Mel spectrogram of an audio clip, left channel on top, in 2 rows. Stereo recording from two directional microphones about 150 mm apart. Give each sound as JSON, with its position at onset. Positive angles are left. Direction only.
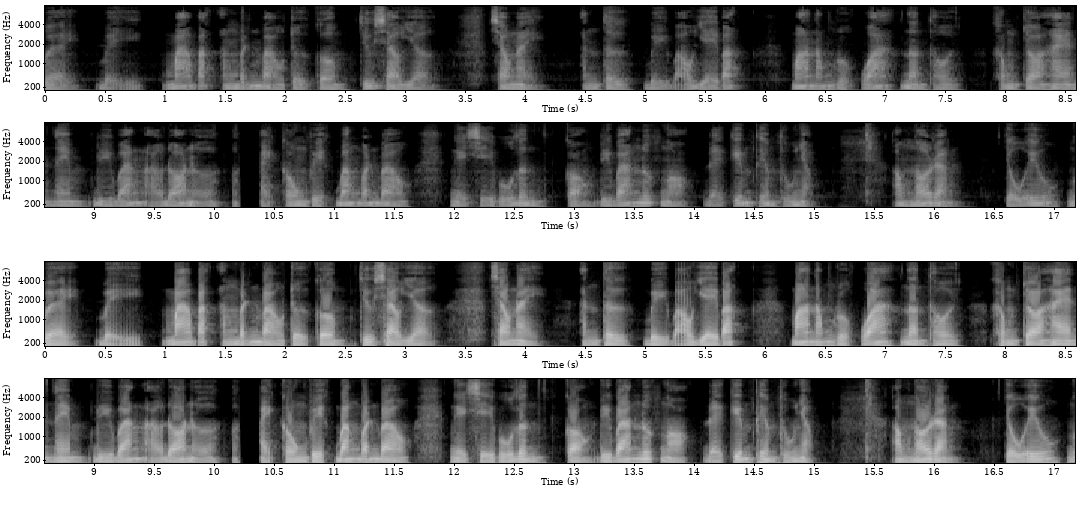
{"t": 0.0, "sound": "speech", "side_deg": -55}
{"t": 15.4, "sound": "a sound", "side_deg": -50}
{"t": 15.8, "sound": "speech", "side_deg": -50}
